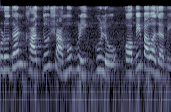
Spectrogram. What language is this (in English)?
Bangla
